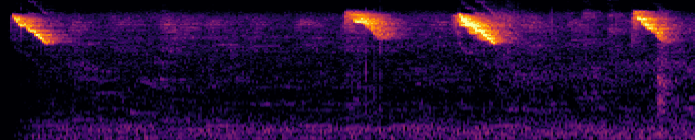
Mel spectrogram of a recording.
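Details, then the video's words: Female oriental white-eye lure call: four thin, high descending whistles, each sharply falling, spaced irregularly about a second apart over a quiet background. "pancingan pleci betina"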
